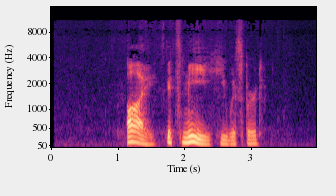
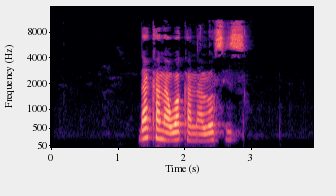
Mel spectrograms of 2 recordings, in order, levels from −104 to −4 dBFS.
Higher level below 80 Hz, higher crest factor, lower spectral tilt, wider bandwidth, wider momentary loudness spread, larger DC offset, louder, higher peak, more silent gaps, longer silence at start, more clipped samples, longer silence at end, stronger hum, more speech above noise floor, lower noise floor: first, -42 dBFS vs -82 dBFS; about the same, 18 dB vs 22 dB; first, -8.5 dB/octave vs -1.5 dB/octave; about the same, 10.5 kHz vs 11.5 kHz; first, 13 LU vs 8 LU; neither; first, -18 LUFS vs -22 LUFS; about the same, -2 dBFS vs -2 dBFS; neither; second, 1.15 s vs 1.35 s; neither; second, 0.9 s vs 1.05 s; neither; second, 48 dB vs 65 dB; second, -65 dBFS vs -86 dBFS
